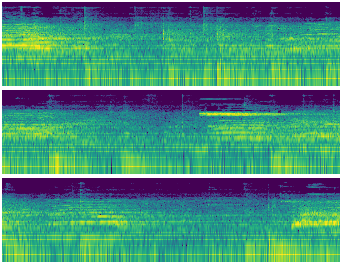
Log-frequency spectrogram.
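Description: Players calling and shouting in a gymnasium hall, with a short, sharp referee's whistle blast about halfway through, the loudest sound here. A ball thuds on the wooden floor several times in the second half.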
